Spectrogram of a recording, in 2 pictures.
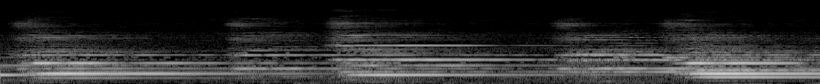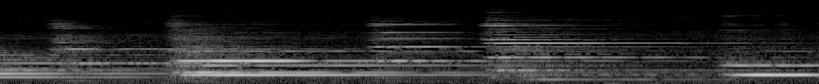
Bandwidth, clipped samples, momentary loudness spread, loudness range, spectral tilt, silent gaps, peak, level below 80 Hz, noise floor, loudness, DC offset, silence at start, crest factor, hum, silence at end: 13.5 kHz; under 0.1%; 18 LU; 6 LU; -2.5 dB/octave; none; -6 dBFS; -62 dBFS; -42 dBFS; -21 LUFS; under 0.1%; 0 s; 16 dB; none; 0 s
